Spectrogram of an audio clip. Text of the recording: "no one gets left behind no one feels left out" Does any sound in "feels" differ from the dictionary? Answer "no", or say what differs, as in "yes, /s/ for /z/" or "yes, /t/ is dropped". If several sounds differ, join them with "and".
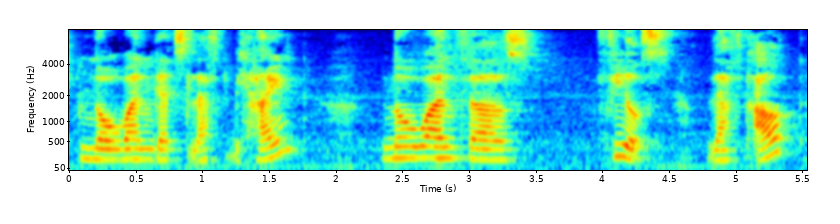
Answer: yes, /s/ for /z/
